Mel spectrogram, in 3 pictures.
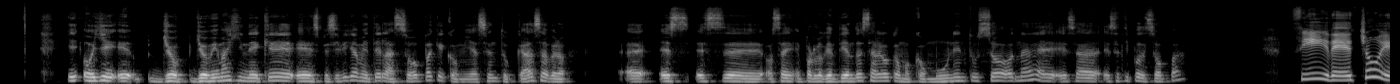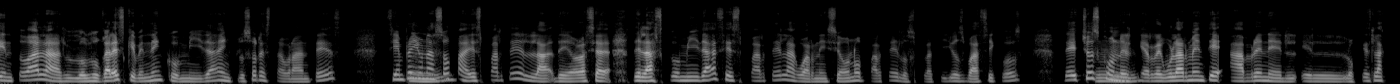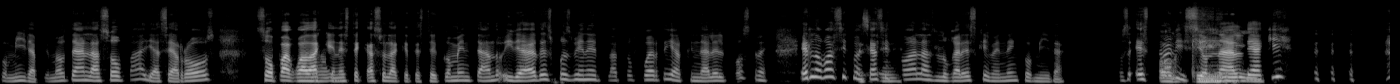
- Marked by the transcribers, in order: chuckle
- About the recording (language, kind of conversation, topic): Spanish, podcast, ¿Qué comidas te hacen sentir en casa?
